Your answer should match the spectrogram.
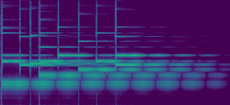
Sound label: Level Up; habitica; luneFox Theme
